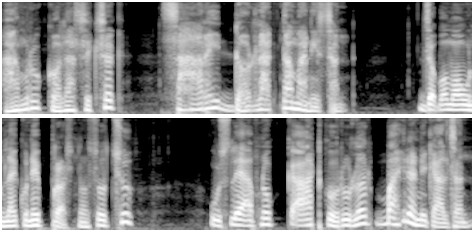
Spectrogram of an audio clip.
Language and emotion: Nepali, fearful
